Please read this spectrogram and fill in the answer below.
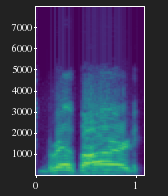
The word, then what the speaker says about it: Brevard: It's pronounced Brevard County. It's Brevard.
